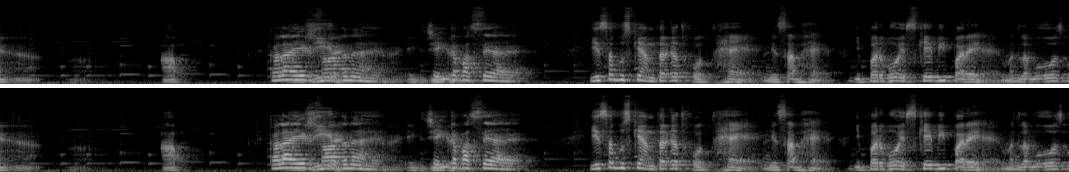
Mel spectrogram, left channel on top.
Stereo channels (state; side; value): normal; both; correlation 0.89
